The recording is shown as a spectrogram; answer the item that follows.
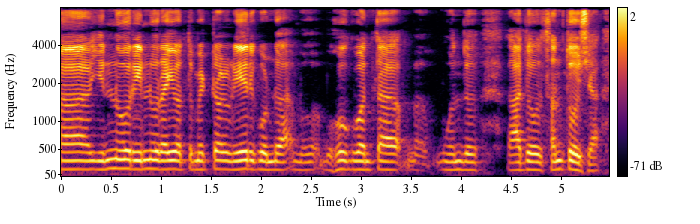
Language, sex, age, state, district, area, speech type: Kannada, male, 60+, Karnataka, Udupi, rural, spontaneous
